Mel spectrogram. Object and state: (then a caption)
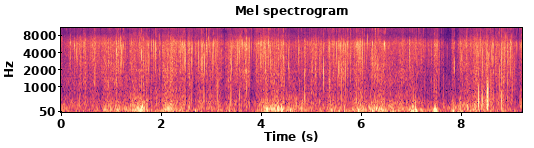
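Crocheted yarn sponge being scratched. Long red nails scratch a round red-and-white crocheted yarn scrubber sponge, soft and puffy, held in the hand. A steady, dense, bright scratching hiss runs throughout, much like rain on a surface. One sharper tap stands out near the end.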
